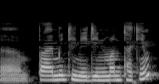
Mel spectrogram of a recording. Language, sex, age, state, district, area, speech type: Assamese, female, 60+, Assam, Tinsukia, urban, spontaneous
